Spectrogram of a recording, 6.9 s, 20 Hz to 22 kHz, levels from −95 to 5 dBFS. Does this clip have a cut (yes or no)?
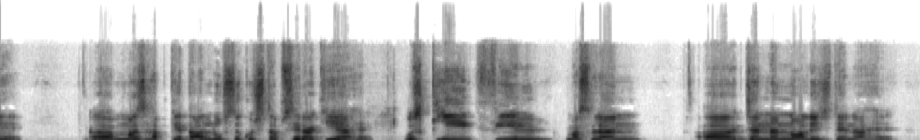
yes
